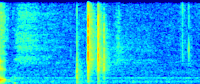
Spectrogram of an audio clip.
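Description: A few sharp plastic clicks about a second in as the screw-top lid of a plastic glaze jar is twisted off.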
